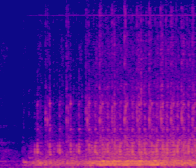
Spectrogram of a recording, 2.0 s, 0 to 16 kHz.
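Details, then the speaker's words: Bernina 930 Record Electronic sewing machine sewing zigzag: even, quick clacking stitch rhythm with smooth motor hum, no knocks; runs healthy, slightly loose top tension, normal clacky noise from the needle stop positioning. "yep that's sounding pretty good there the tension is a bit loose on the top I'll just tighten that up a little bit they are a little bit noisy but clacky clunky these machines"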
